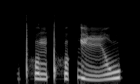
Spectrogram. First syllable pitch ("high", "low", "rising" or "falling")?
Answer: low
